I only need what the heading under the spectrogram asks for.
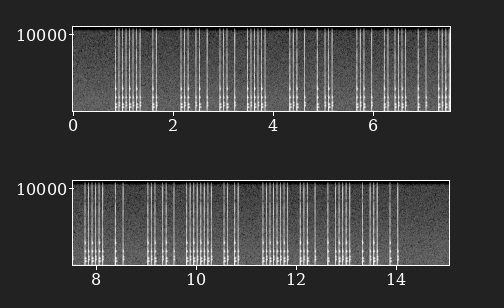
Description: Morse code (American railroad code), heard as a telegraph sounder, machine-sent. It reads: HE WAS AN ARTIST WHO HADNT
